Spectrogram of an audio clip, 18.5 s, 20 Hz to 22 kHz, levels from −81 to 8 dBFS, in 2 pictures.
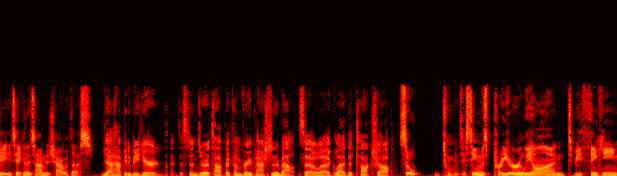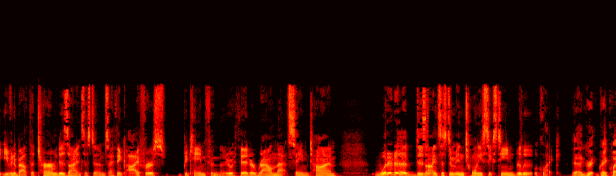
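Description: Throughout, the speech sounds rough and grainy, with noise between harmonics, likely from low-delay AAC compression (AAC-ELD) at a bitrate around 32 kbps.

AAC frame loss with concealment produces smeared, noisy patches as the decoder fills gaps from earlier spectrum: at 2.33–2.99 s, the longest lasting about a tenth of a second, then 4.05, 6.73–6.97, 12.43–12.69, 15.57–15.75 and 17.13–17.35 s.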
